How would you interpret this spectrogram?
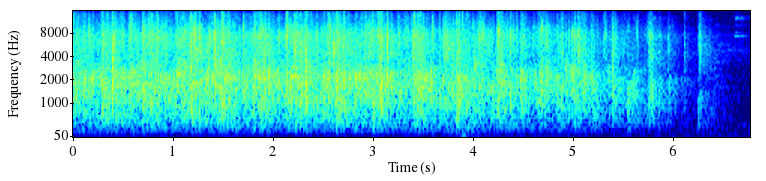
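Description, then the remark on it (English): A church audience claps their hands to the Lord in sustained, dense applause for several seconds, filling the room before it tapers off and fades near the end. “Would you clap your hands unto the Lord?”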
